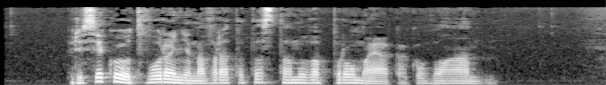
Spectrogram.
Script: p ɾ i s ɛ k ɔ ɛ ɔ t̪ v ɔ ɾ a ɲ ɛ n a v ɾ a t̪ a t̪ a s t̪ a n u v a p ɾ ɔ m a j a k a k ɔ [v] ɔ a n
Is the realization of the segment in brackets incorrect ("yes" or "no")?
no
